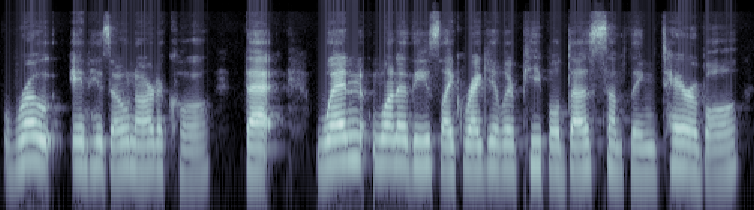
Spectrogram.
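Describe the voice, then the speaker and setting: A woman in a casual book discussion, speaking in an informal, exclamatory and animated way. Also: lowish voice, moderate pace. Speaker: guest discussing a novel in a readalong livestream.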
